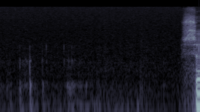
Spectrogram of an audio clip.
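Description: A pause in a talk: low room rumble on a headset microphone with a couple of faint ticks, ending with a sharp inhale just before the speaker starts talking again.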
